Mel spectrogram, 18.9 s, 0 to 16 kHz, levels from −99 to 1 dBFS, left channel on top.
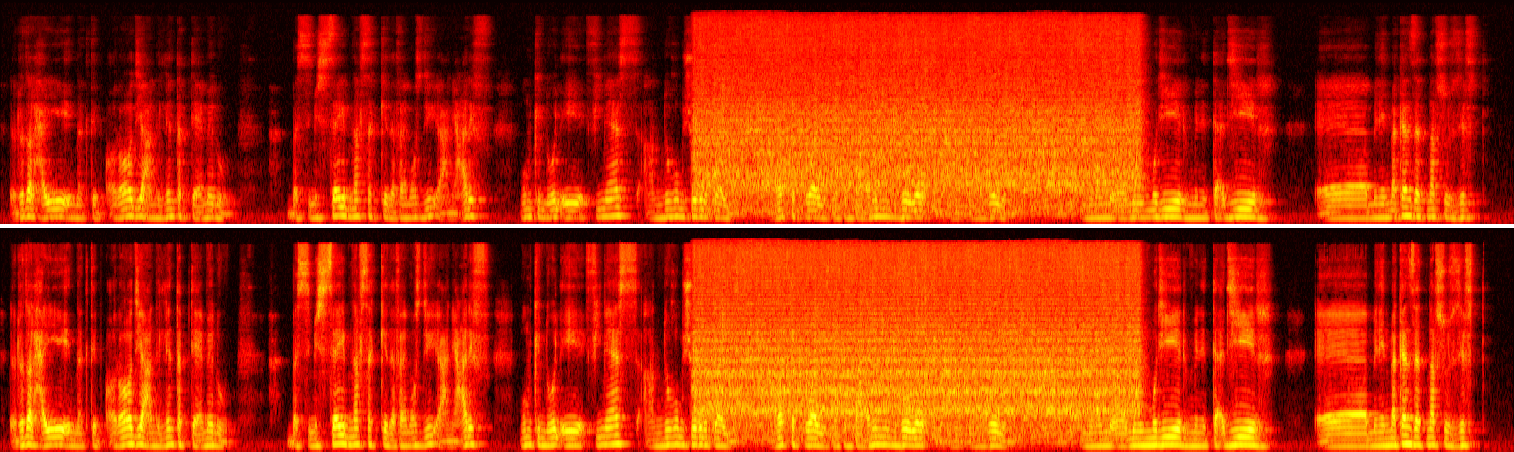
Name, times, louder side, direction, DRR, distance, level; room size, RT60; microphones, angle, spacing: voice 1, 0.1-2.9 3.6-13.1 13.4-15.9 16.4-18.6, right 5 dB, 75° right, 0.5 m, -30 dB
sound 1, 8.6-14.3, right 4 dB, 15° right, 0.6 m, -28 dB
8.2 x 4.5 x 3.6 m
head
